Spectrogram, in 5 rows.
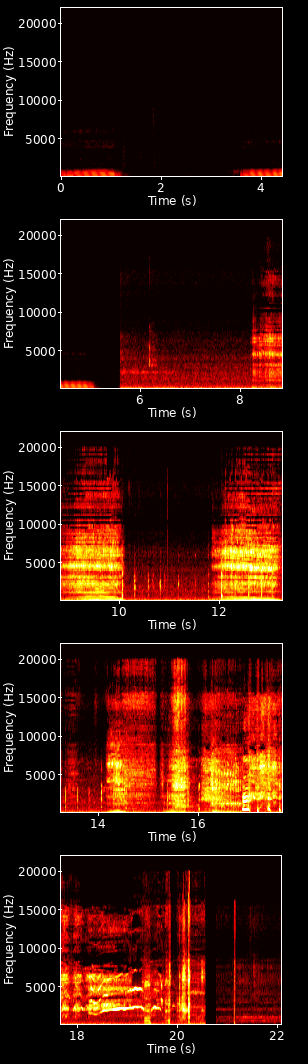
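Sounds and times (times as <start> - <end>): person snoring: 8.2 - 10.2, 11.8 - 18.0.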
